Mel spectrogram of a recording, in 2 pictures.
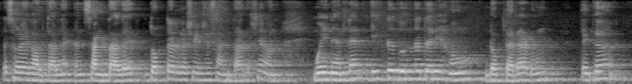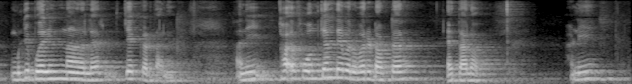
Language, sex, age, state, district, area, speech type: Goan Konkani, female, 60+, Goa, Murmgao, rural, spontaneous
